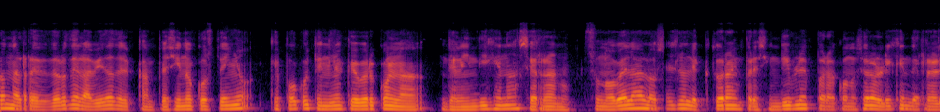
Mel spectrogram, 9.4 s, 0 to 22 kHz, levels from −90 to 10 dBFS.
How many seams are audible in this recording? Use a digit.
3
